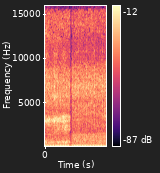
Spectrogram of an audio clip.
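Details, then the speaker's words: GMC Yukon XL under restoration, started after the gas pedal was fixed and with no fluid leaks seen: a low steady idle rumble with an even pulse and no knocks or whines. It runs normally, though clicking persists under the dash. "I think we got her. I have to get in and put it in gear and move it. But I mean, it runs so good."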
